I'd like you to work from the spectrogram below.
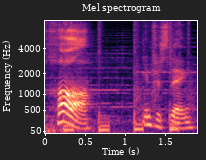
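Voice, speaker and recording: A man streaming a video game, chatting excitably and reading the game text aloud, laughing often, with a slightly whiny voice. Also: mid-range voice, slow pace. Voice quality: self-described whiny voice. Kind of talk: casual let's-play commentary, reading game text aloud. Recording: game music behind.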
